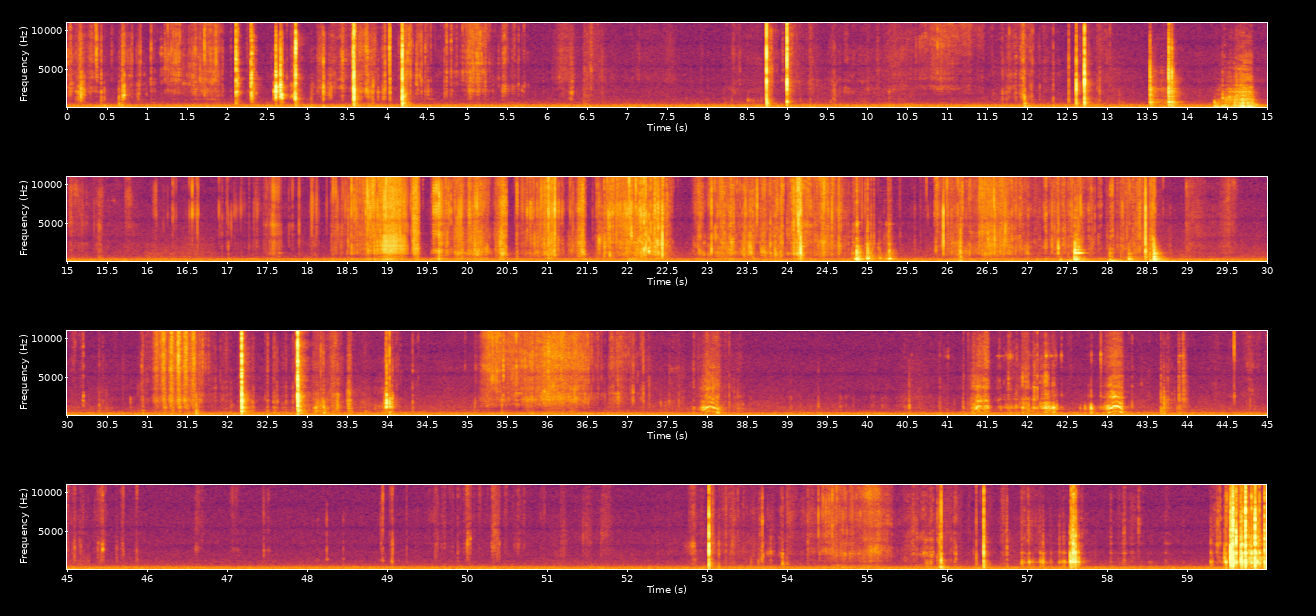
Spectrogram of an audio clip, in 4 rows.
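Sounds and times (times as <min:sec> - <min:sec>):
plastic crinkling and tearing: 0:00.0 - 0:05.8, 0:15.0 - 0:28.7, 0:31.0 - 0:34.2, 0:35.1 - 0:38.3, 0:52.8 - 0:57.4.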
